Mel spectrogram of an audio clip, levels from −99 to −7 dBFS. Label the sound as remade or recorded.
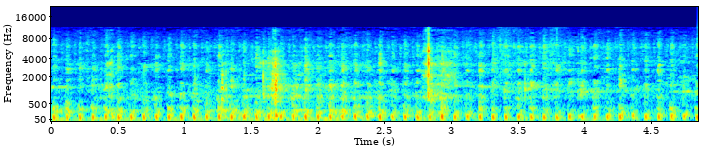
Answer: remade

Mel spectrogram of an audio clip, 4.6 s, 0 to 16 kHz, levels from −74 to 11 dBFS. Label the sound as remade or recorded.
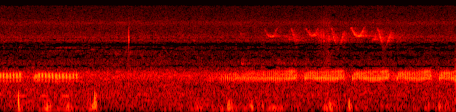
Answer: recorded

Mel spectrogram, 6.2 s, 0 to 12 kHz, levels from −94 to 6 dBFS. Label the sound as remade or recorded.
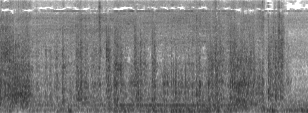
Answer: recorded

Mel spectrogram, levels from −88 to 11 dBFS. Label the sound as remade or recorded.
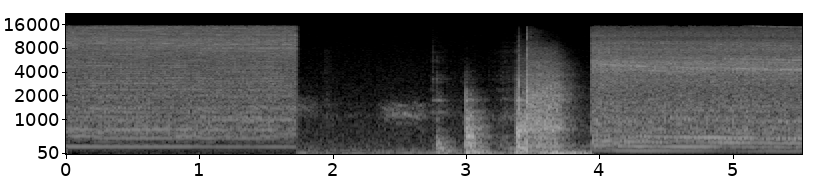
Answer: recorded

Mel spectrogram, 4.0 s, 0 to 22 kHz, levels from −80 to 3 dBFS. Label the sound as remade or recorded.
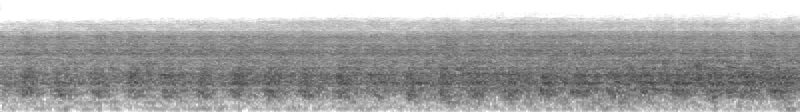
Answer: recorded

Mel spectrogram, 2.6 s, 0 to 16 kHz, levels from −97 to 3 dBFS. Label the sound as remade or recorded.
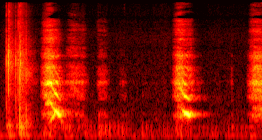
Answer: recorded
